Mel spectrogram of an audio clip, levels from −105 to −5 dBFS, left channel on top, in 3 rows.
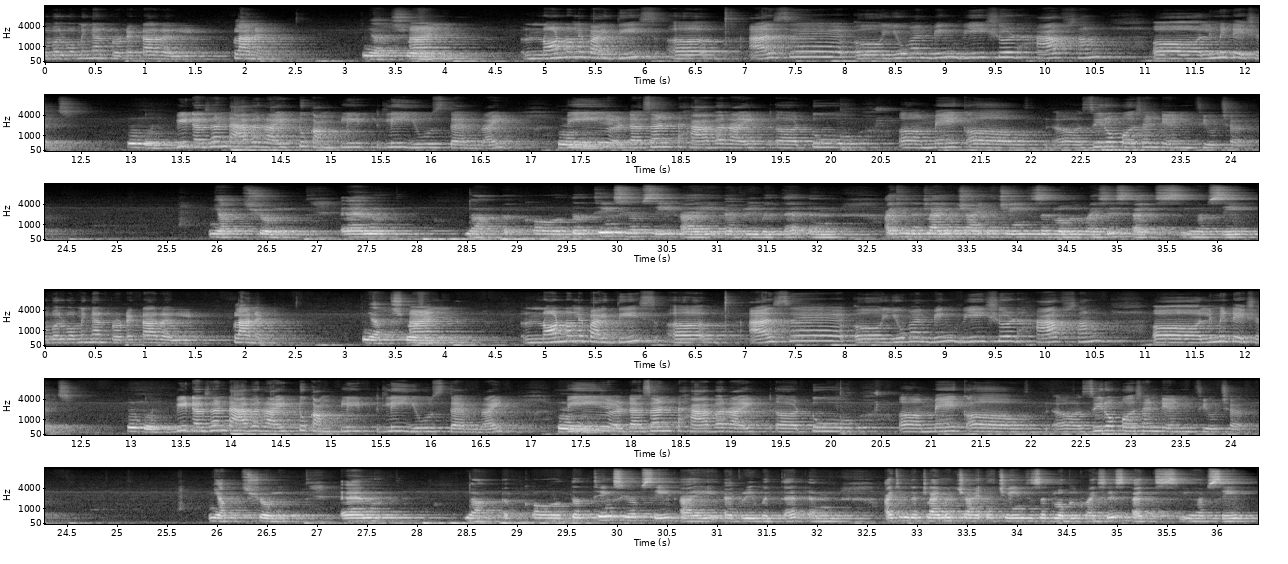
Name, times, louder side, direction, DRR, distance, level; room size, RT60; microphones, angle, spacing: voice 1, 0.0-1.5 1.9-2.2 3.6-4.1 4.8-6.8 7.0-10.6 11.1-12.4 13.4-16.7 17.0-20.2 20.7-24.1, right 3 dB, 20° right, 6 dB, 0.4 m, -27 dB
voice 2, 3.2-3.9 13.0-13.3 17.3-17.6 25.9-26.7 27.0-27.7 28.5-36.2, right 2 dB, 85° right, 7 dB, 0.7 m, -22 dB
8.4 x 3.2 x 5.5 m, 1.3 s
head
